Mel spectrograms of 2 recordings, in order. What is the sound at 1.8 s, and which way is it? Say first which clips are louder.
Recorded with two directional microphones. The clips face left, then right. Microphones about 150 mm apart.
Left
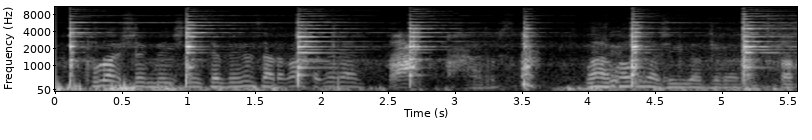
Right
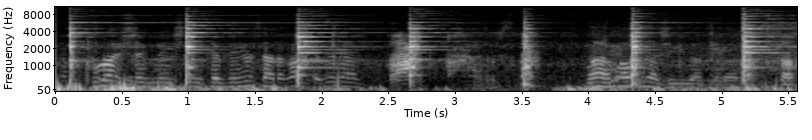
Speech: left 2 dB; centre (ahead or behind).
